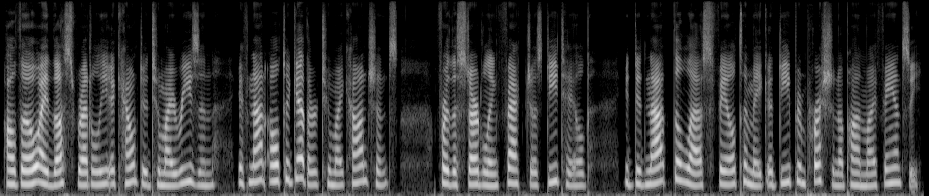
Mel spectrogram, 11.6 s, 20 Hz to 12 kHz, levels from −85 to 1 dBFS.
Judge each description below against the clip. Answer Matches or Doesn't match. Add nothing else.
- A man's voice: Doesn't match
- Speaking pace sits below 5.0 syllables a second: Doesn't match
